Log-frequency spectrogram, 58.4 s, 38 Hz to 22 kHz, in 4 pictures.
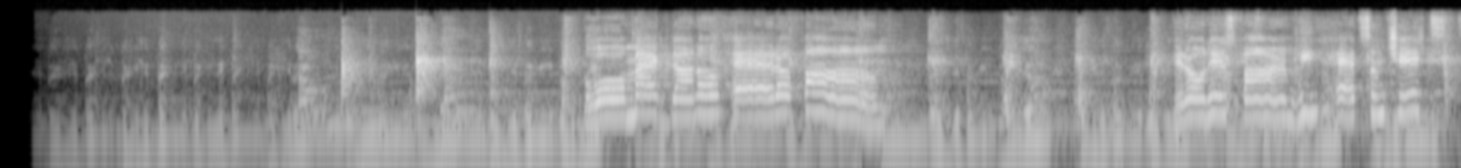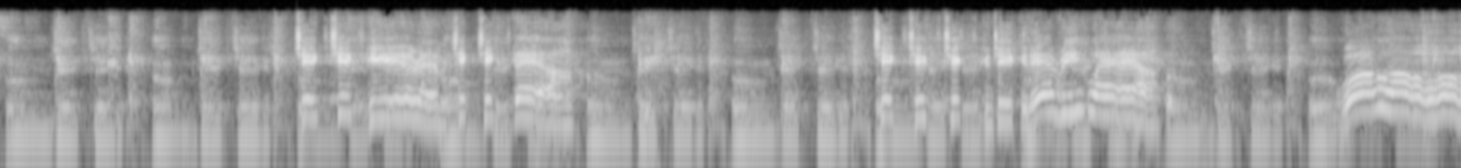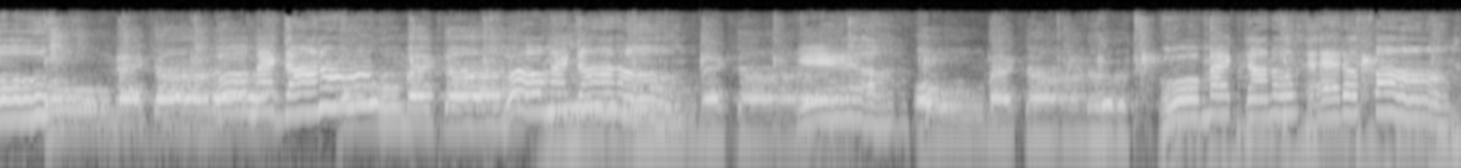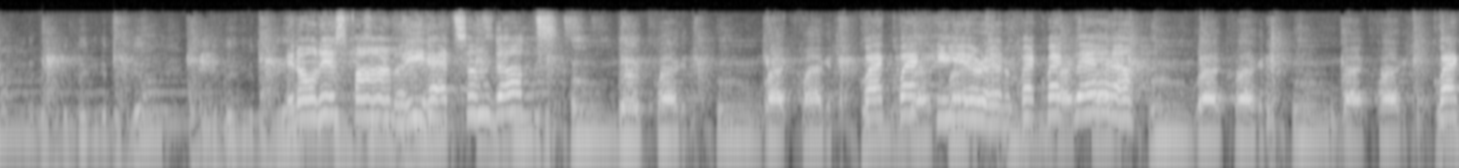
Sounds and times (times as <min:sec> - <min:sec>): Music: 0:01.9 - 0:58.4.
